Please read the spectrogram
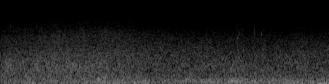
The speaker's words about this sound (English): As they both sat on the patio listening to the ocean waves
